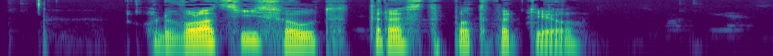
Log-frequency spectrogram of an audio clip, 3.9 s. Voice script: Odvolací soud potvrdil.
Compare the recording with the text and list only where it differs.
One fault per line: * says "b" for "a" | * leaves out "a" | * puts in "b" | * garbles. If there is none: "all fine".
* puts in "trest"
